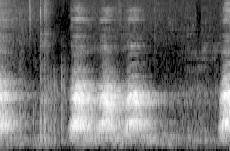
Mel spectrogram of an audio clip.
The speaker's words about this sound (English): Oh my god, there she goes! She's barking!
